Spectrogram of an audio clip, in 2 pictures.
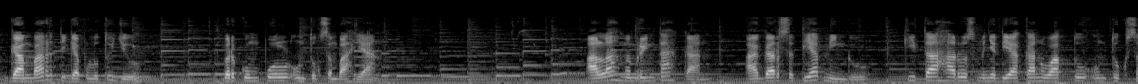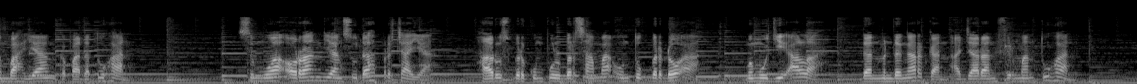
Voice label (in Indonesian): kabar baik good news bahasa indonesia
